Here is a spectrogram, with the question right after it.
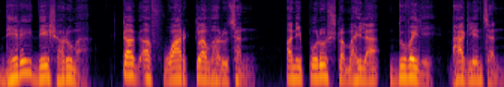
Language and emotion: Nepali, neutral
